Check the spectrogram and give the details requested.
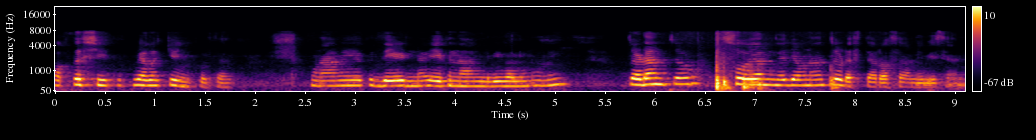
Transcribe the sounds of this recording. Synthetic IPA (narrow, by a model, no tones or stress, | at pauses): fəkt̪əɕiːt̪ʋjaɡat͡ɕeɲd͡ʑkəɾt̪at̪̚ | məɳamiekd̪eɽnaeknalʋiɡalinami | t͡səɽãnt͡səɽsojamɡed͡ʑɛʋɳat͡səɽəst̪jaɾɔsaːniʋisa̰n̰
